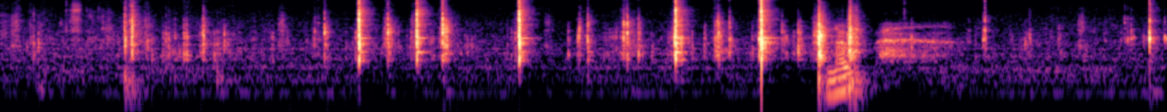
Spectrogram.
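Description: Irregular sharp plastic clicks and taps from handling a toy remote-control transmitter and working its sticks and switches, with the loudest click about five and a half seconds in.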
